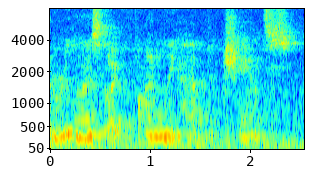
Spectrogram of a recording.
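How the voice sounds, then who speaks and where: There is noticeable background noise. A man talks through it at a moderate pace. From New York. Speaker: poet. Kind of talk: poetry reading. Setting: live bookstore event.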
